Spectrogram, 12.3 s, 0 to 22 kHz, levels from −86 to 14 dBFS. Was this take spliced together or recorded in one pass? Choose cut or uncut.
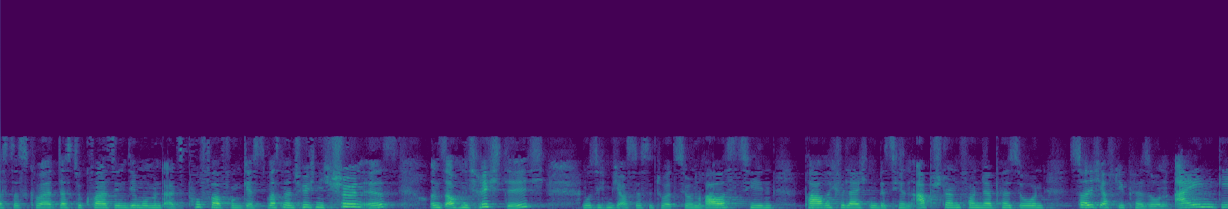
cut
